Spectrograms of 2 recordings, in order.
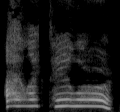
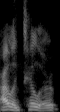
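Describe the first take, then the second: First: It is screamed loudly and excitedly. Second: It is said casually at normal loudness.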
